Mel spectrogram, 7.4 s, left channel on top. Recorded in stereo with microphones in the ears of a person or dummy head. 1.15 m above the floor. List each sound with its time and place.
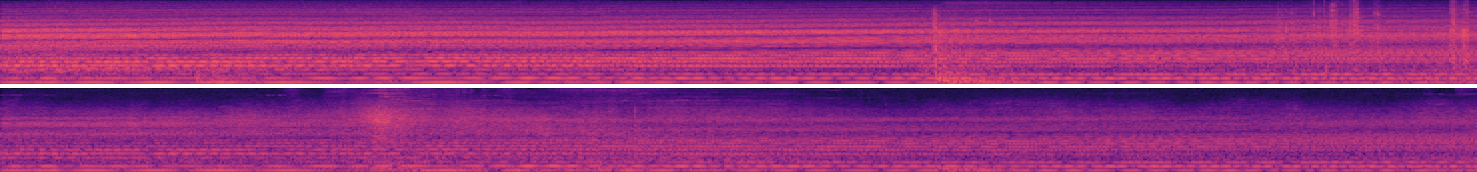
0.0 s a drone: 55° left (ahead or behind); by 7.4 s 80° left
